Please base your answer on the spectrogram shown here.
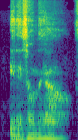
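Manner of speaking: very soft, whispered put-on French accent. Reading a woman's line into a man's ear in a story, French accent. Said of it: "Why am I doing the French accent?".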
